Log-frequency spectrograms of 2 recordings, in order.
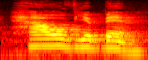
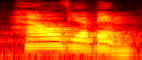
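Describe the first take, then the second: Both takes have the same delivery.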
